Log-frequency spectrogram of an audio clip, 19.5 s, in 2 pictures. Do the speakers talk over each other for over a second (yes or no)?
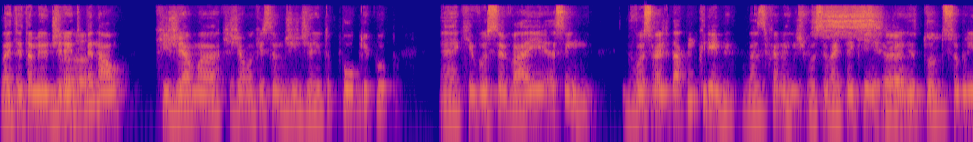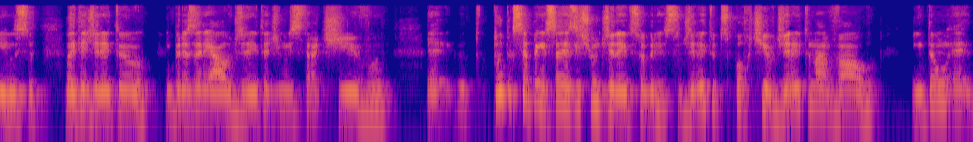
yes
